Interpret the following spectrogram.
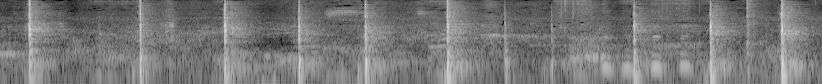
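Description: Kitchen knife chopping vegetables, a sharp knock against the surface beneath with each stroke, about two or three strokes a second. Faint voices talk softly in the middle.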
